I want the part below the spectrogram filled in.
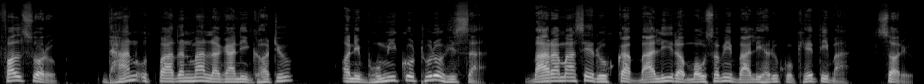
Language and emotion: Nepali, neutral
